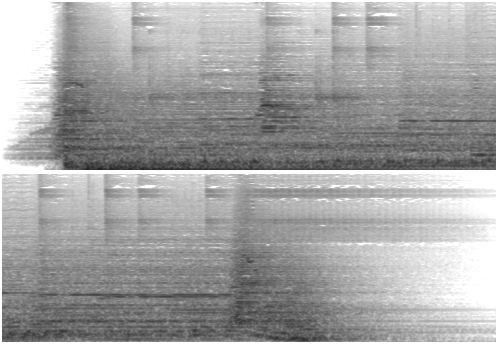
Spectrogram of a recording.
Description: Terror Sting; Jurassic Park The Game

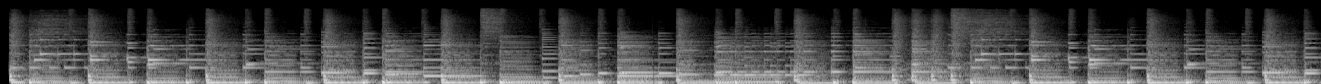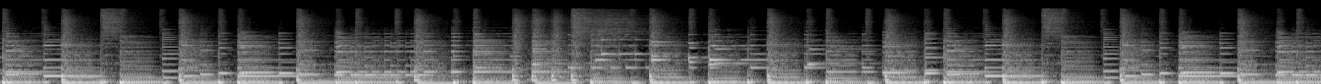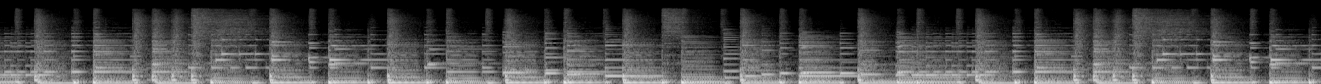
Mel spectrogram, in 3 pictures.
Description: Bomb Exploded!; wii party unofficial soundtrack

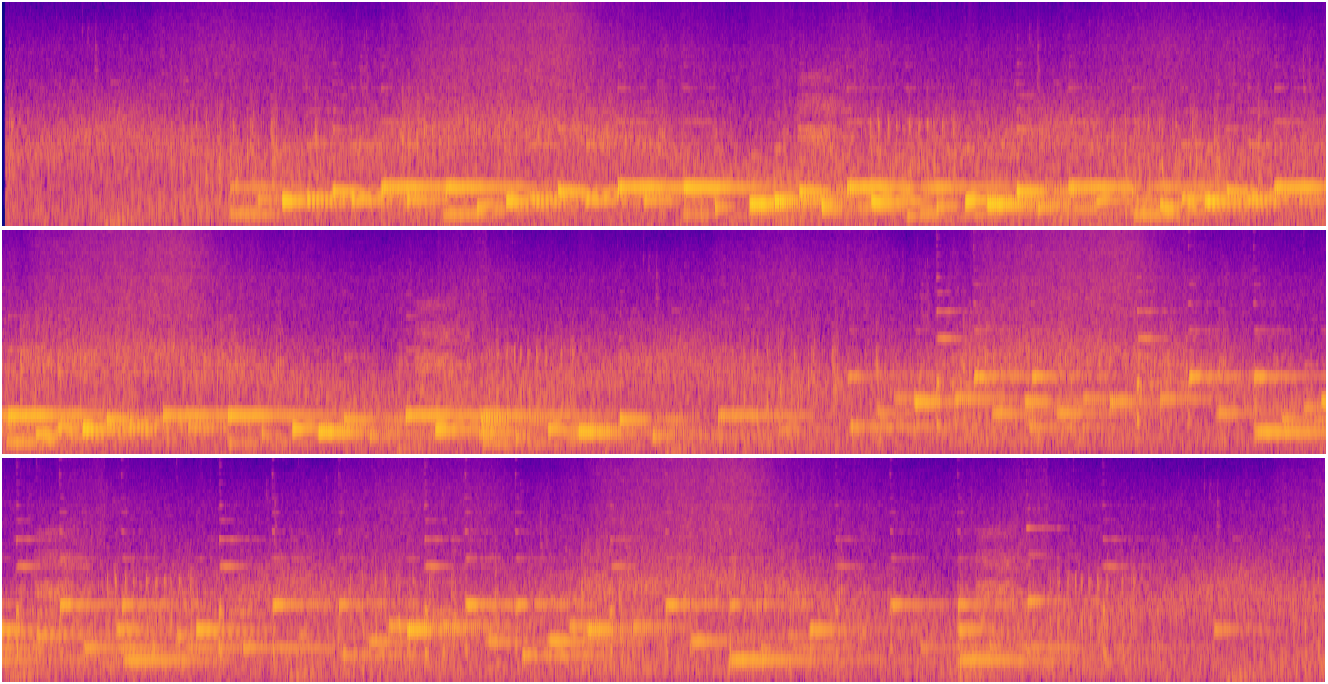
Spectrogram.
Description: sea ship; Royal Bounty HD

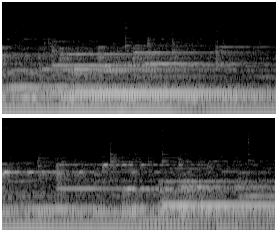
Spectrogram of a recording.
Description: Aware Loop; Void Bastards

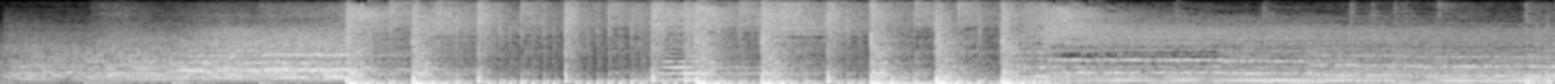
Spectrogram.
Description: Music Menu; Forest Puzzle; psp

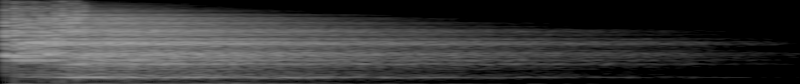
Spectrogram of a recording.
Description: Percus

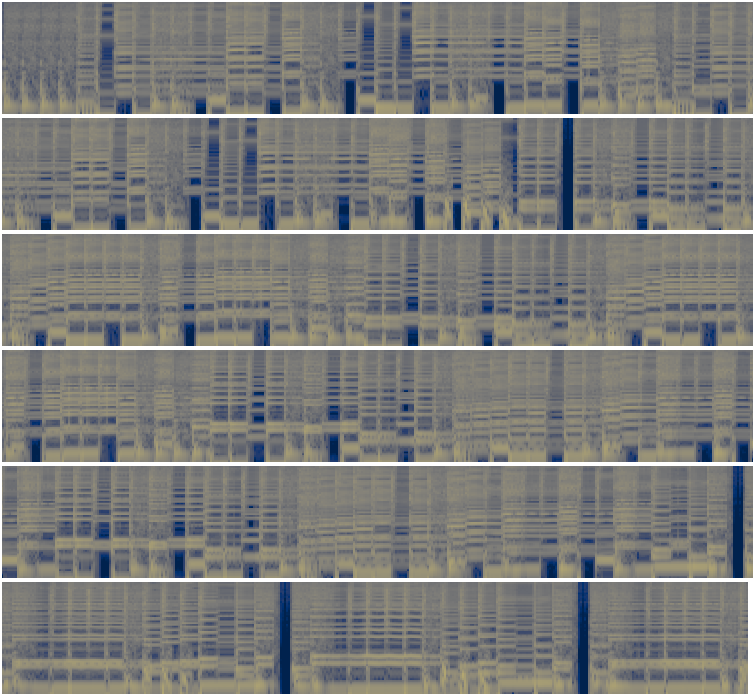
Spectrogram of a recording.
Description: Stereo Stage BGM; NES

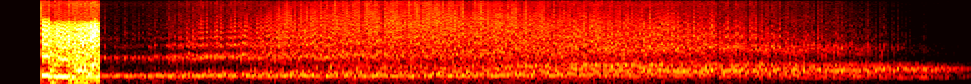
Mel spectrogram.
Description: screamer layer; Joe's Diner

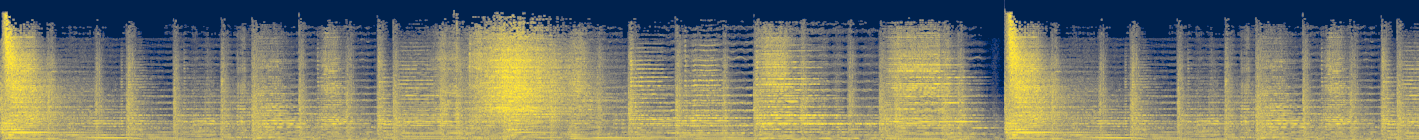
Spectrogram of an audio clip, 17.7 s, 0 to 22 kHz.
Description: Music Dungeon Win Loop; lego brawls gamerip 2022

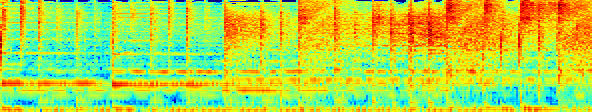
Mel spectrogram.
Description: Snow Transition; sky rogue

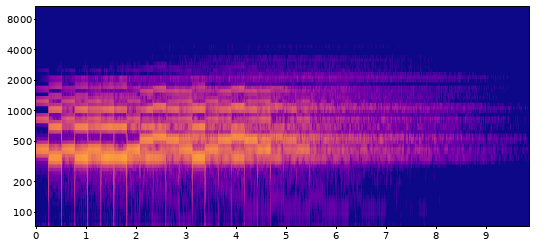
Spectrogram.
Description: Overlay Tone; The Shard

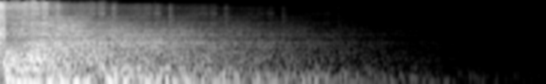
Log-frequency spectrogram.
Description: Sting; Void Bastards

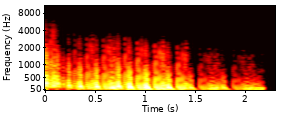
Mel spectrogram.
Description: Fireworks

